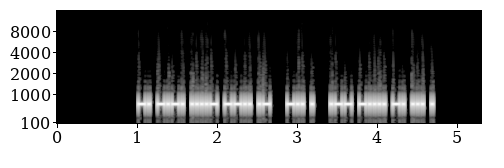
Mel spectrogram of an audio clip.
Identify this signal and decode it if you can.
Morse code, heard as a keyed tone, about 40 wpm, 700 Hz. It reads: NC4ZA DE W6NSE
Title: USA Callsign DE Callsign - 5 Characters - 40wpm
